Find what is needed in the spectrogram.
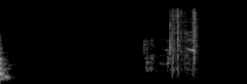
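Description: iPad screenshot shutter sound: a short simulated camera-shutter click near the end, over a faint steady hum.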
